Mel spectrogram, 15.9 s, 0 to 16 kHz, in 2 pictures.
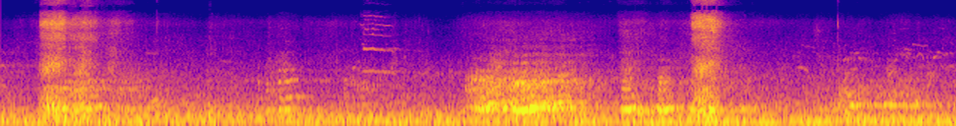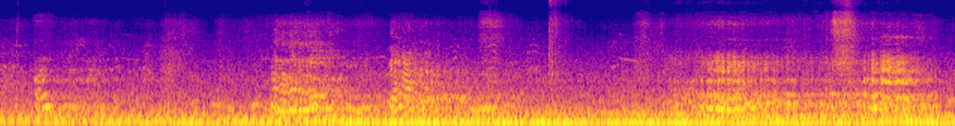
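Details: Sea lions hauled out at Pier 39 in San Francisco, with several short, sharp, broadband snorting sneezes bursting out around the crowd, over steady low rumble of waves and pier noise, with people chatting nearby.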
